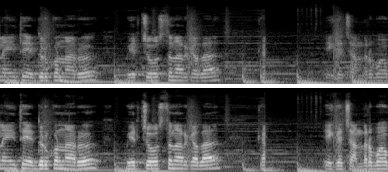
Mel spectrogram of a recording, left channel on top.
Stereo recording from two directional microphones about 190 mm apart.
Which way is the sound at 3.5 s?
50° right (ahead or behind).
